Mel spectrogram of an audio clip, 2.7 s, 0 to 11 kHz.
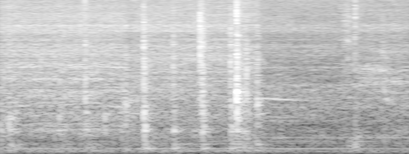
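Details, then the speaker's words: JVC HR-FS1 VCR: a few faint clicks and clunks from the tape transport but no spool whir. It fails to rewind. "Okay. It's not It's not rewinding. Is it going to eat the tape when I eject it? Oh, that doesn't sound good."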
